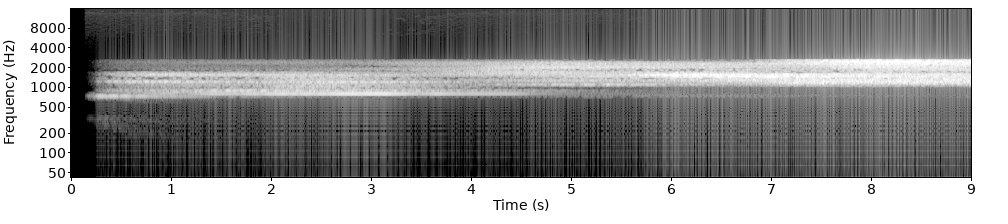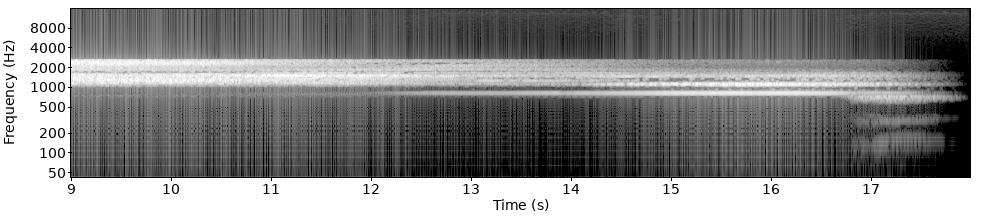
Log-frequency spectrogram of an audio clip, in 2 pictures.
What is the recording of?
Vox Ambience
Long ambient vocal sound with spectral/harmonic envelope morphing.
ambient, spectral, voice, harmonic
